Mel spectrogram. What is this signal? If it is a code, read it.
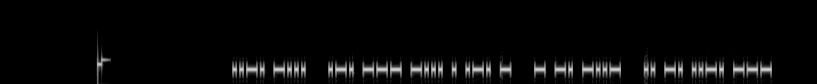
Morse code, heard as a keyed tone, about 34 wpm, 700 Hz. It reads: FB ROBERT TNX INFO
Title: K1USN SST QSO Practice 35wpm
